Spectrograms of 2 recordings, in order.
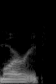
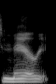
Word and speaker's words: Moehrig: I've been calling him Moehrig for the longest. It's Moehrig, according to the announcers.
